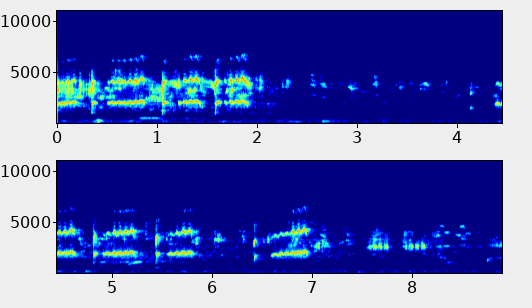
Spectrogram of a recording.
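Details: Female common kestrel calling her eldest chick during its first flights, from a roof at Riet Vell reserve, Ebro Delta: two bursts of quick, shrill, slightly rising notes, each about two seconds, with a quiet pause between.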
